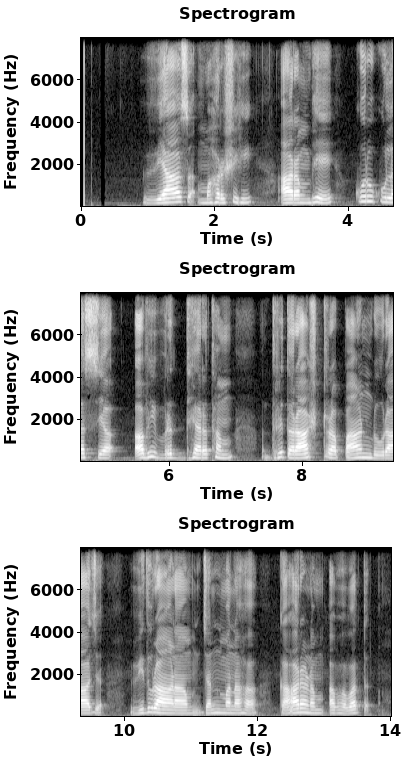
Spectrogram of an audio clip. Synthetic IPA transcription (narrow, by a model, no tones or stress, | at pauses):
ʋjaːsɐmɐɦɐɾʂiɦi | aːɾɐmbʱeː | kuɾukulɐsjɐ | ɐbʱiʋɾɪd̪ʱjɐɾt̪ʰɐm | d̪ʱɾɪt̪ɐɾaːʂʈɾɐpaːɳɖuɾaːd͡ʒɐ | ʋid̪uɾaːɳaːmd͡ʒɐnmɐnɐɦɐ | kaːɾɐɳɐmɐbʱɐʋɐt̪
